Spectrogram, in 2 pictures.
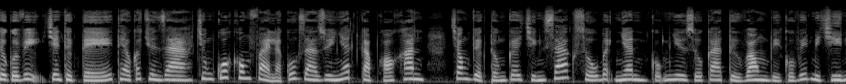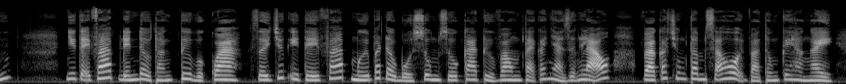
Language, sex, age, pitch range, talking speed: Vietnamese, female, 20-39, 190-235 Hz, 275 wpm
